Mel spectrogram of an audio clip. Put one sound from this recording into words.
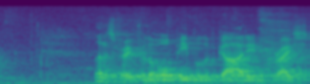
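An elderly man speaks calmly through a microphone in a large echoing room.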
